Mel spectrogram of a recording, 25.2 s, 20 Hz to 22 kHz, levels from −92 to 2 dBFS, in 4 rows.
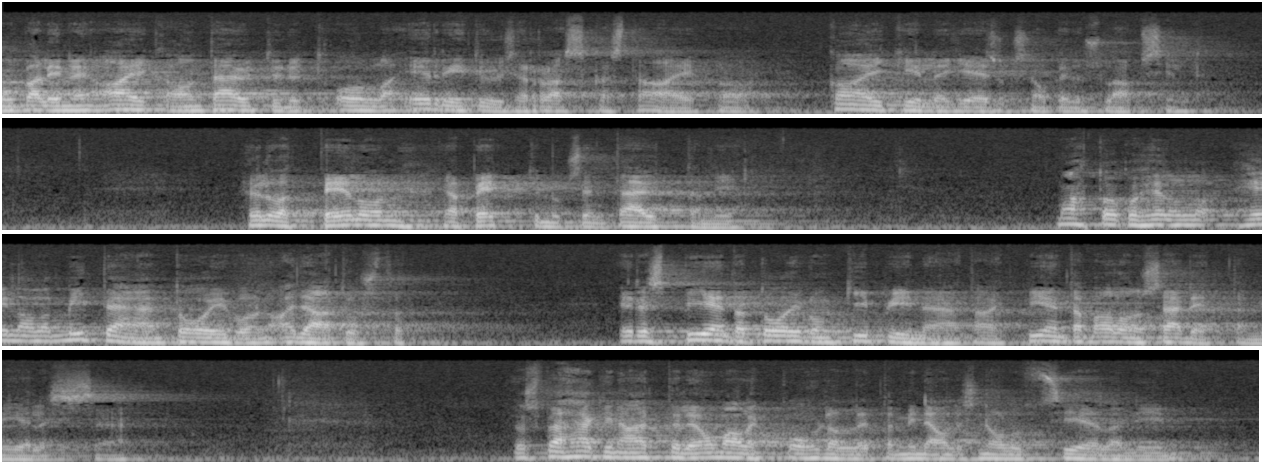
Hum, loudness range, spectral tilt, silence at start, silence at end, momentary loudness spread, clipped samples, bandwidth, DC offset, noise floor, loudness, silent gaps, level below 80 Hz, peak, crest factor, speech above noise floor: none; 6 LU; -5.5 dB/octave; 0 s; 0 s; 14 LU; under 0.1%; 16 kHz; under 0.1%; -45 dBFS; -22 LUFS; none; -46 dBFS; 0 dBFS; 22 dB; 24 dB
